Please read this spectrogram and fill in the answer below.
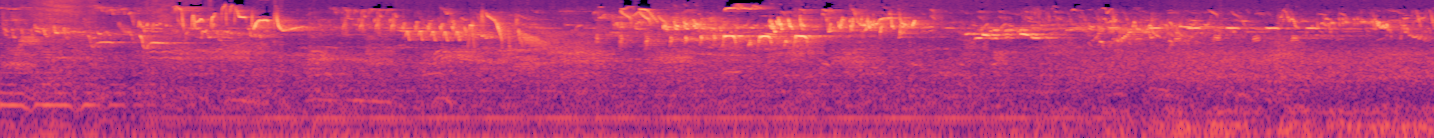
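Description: A chorus of songbirds singing over one another, including a chaffinch and a song thrush, with phrases repeated several times. Under the birds, a low steady bumblebee buzz runs until a few seconds before the end.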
